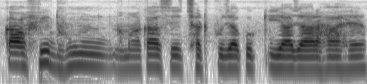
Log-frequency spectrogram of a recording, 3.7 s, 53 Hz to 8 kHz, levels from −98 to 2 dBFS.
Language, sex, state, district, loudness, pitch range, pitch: Hindi, male, Jharkhand, Deoghar, -20 LUFS, 140-160 Hz, 145 Hz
